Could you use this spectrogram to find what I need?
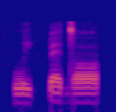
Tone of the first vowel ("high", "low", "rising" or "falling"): low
